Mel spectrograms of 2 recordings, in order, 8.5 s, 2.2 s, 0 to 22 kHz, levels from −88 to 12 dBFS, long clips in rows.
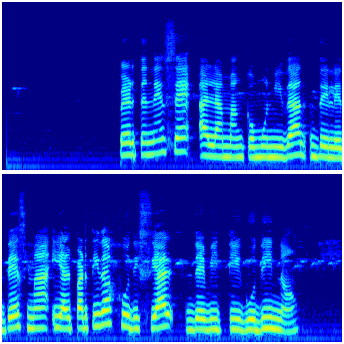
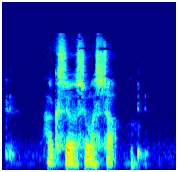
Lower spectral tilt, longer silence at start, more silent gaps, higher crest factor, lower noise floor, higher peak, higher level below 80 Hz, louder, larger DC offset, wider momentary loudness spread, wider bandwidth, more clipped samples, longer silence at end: first, -5.5 dB/octave vs -4 dB/octave; first, 1.45 s vs 0.1 s; neither; about the same, 18 dB vs 20 dB; first, -75 dBFS vs -51 dBFS; second, -14 dBFS vs -8 dBFS; second, -70 dBFS vs -56 dBFS; second, -32 LUFS vs -24 LUFS; neither; second, 7 LU vs 22 LU; first, 14 kHz vs 11.5 kHz; neither; about the same, 0.55 s vs 0.45 s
